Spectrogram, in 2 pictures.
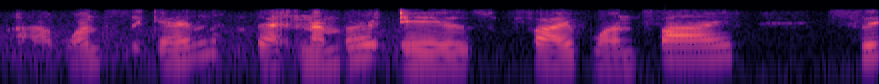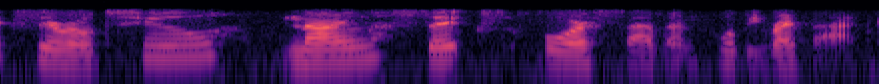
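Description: A woman hosting a casual talk show in a conversational style. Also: mid-range voice. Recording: thin phone-like sound, faint noise.

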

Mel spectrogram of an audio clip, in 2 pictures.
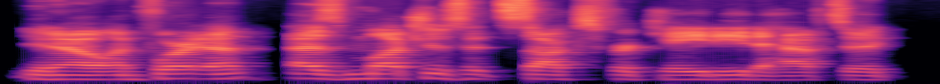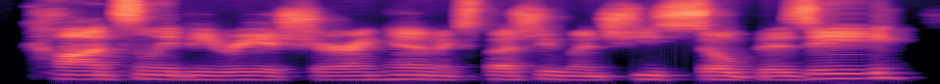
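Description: A man's voice: medium pitch, brisk. Chatty man recapping a show. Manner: rambling, filler-heavy, animated when quoting. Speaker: podcast co-host. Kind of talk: casual chat recapping a reality show.

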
